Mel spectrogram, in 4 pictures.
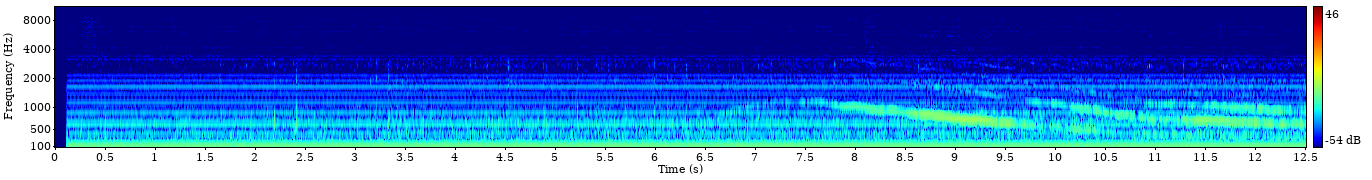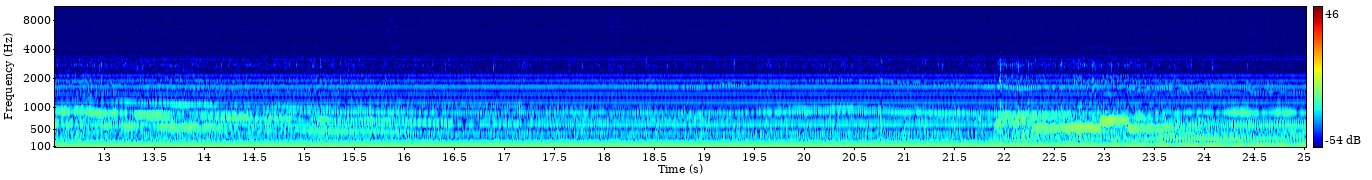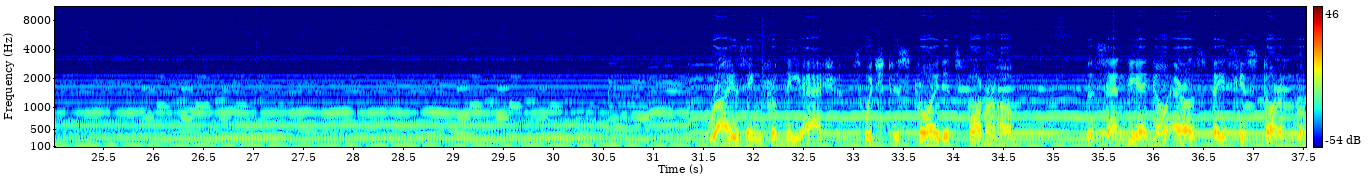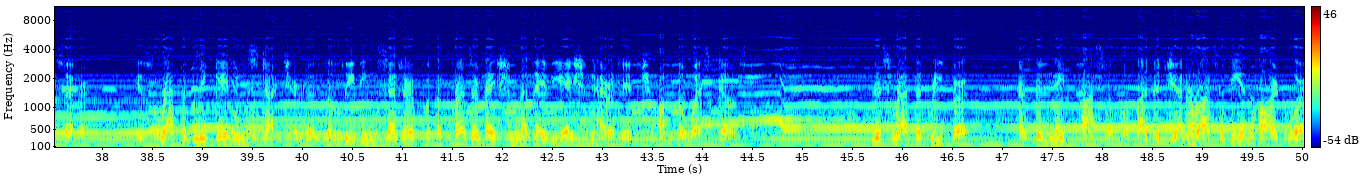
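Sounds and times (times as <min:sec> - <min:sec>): steady low hum: 0:00.2 - 0:50.0
steady musical tones: 0:04.3 - 0:50.0
sirens winding down: 0:06.5 - 0:50.0.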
